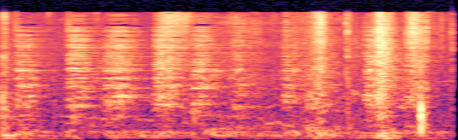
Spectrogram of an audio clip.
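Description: Faint handling sounds: soft rustles and a few light taps as a knife and pineapple halves are handled on a wooden cutting board before chopping.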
